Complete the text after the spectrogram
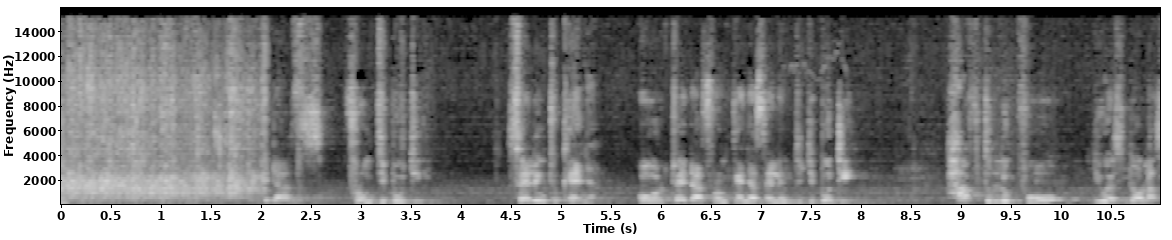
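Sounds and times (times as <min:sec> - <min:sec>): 
audience applauding: 0:00.0 - 0:02.1
speech: 0:02.1 - 0:03.8, 0:04.5 - 0:08.0, 0:08.9 - 0:10.9.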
